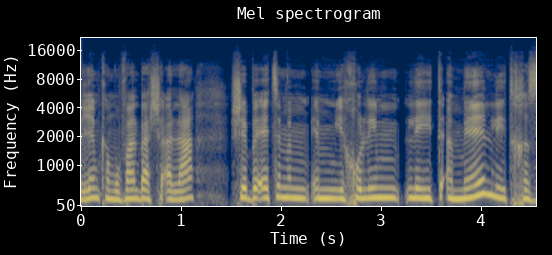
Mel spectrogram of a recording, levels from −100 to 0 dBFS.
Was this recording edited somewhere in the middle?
no; 0 cuts

